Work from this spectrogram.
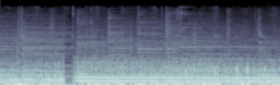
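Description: Big bike motorcycle riding fast on a road in the Philippines, a loud steady engine drone with wind rush, briefly dipping for a moment before resuming at full power.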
